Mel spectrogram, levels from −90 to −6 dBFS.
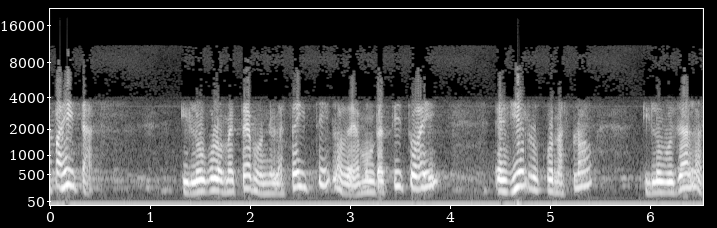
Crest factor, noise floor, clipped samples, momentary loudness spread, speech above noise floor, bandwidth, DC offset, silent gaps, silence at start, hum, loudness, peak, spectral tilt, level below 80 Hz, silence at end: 12 dB; -35 dBFS; under 0.1%; 10 LU; 24 dB; 11 kHz; 3%; none; 0 s; none; -12 LUFS; 0 dBFS; -5 dB/octave; -50 dBFS; 0 s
